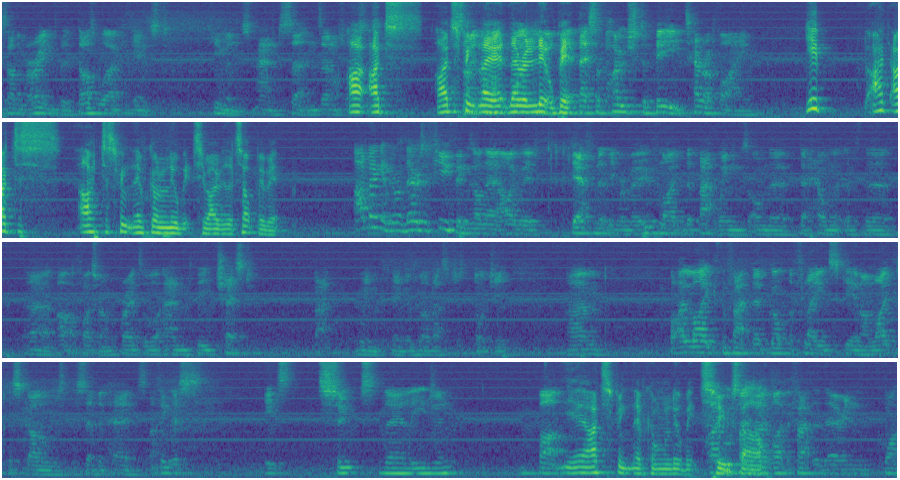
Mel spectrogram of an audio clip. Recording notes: We have some sound issue during recording. I have tried to clear up most of it, but I am new to all the equipment that we are using.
